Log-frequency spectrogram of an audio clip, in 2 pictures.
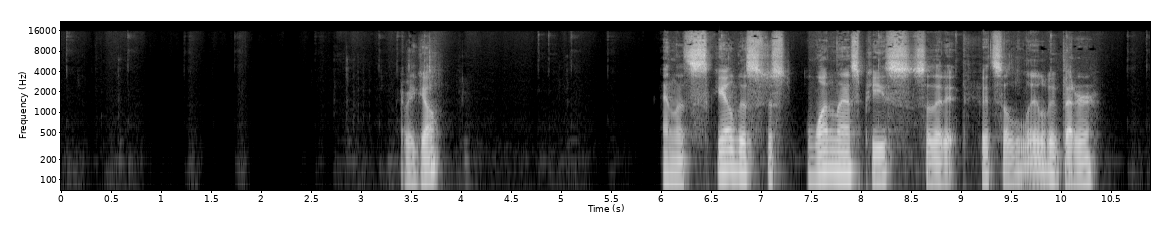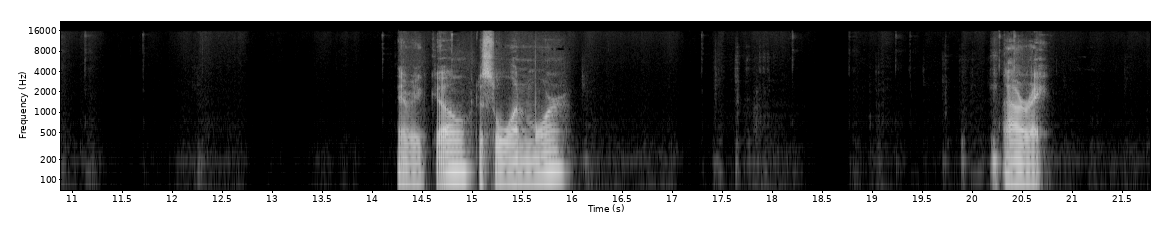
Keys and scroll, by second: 0.3 Tab, 2.5 Tab, 17.5 Tab, 19.5 Tab.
